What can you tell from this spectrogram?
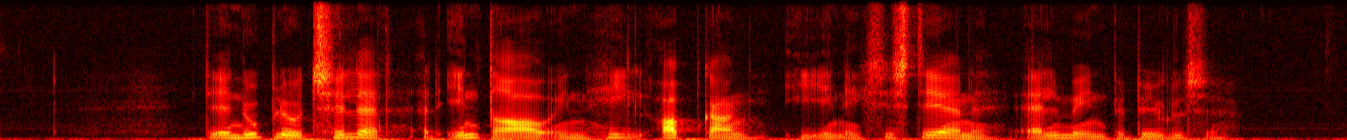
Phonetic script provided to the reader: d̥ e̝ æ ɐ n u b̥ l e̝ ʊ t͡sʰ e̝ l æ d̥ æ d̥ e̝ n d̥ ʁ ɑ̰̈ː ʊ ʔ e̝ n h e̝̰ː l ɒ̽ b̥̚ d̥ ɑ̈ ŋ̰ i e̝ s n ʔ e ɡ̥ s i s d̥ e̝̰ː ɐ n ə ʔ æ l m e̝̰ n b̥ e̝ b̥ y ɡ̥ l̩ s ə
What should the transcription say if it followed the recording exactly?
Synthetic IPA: d̥ e̝ æ ɐ n u b̥ l e̝ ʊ t͡sʰ e̝ l æ d̥ æ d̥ e̝ n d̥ ʁ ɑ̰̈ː ʊ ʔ e̝ n h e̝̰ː l ɒ̽ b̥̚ ɡ̥ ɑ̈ ŋ̰ i e̝ n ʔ e ɡ̥ s i s d̥ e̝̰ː ɐ n ə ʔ æ l m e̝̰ n b̥ e̝ b̥ y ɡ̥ l̩ s ə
